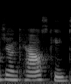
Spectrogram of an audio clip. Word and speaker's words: Jankowski: Bill Jankowski. Did I say your last name right? I'm sorry, Bill. I didn't check first. – Yeah, absolutely perfect.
